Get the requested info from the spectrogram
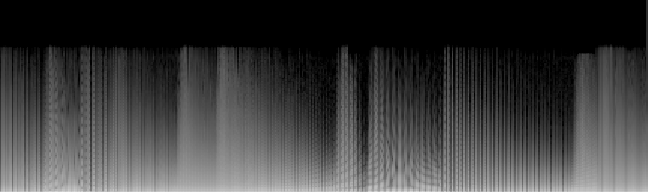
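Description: Arturia MatrixBrute analog mono synth playing a loud, sustained line of changing notes, run through a Neve-style preamp plugin that warms and thickens it. It starts abruptly and the pitch steps up and down several times.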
